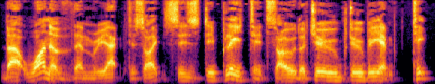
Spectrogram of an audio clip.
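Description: A man voicing a huge, dim-witted male pixie guard who speaks in a very slow, proud, ponderous way. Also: low voice, lively intonation, slightly rough, no echo, muffled recording, full character voice.

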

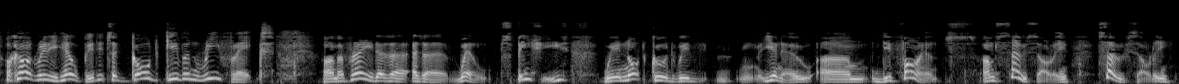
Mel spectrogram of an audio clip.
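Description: Man playing a fretful high-pitched old god. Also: big pitch swings, a little slow, breathy edge, no echo, highs cut off, exaggerated voice. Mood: flustered, apologetic. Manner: hesitant, flustered, rambling apologies. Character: fretful, apologetic, testy bearded old god, eagerly curious.

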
